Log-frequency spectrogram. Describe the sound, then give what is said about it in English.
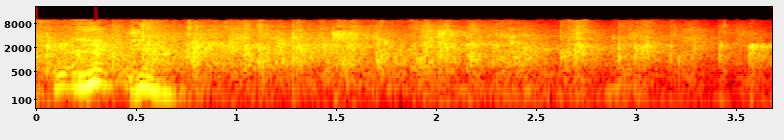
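A crowd claps steadily, a dense burst of applause with a brief voice rising over it near the start before the clapping carries on evenly. “Should we give them a clap?”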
